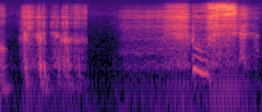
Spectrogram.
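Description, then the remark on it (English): A voice imitates the character Mowgli snoring in a Jungle Book story: a rough, breathy snort followed by a longer, hissing exhale with a brief voiced groan in the middle, heard alone without speech. “Mowgli snores.”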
